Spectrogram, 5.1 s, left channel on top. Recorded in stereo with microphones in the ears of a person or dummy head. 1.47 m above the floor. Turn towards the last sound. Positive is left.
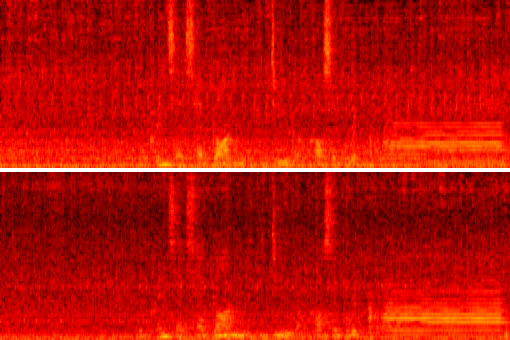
turn(degrees=-10)  # may be behind; listen again after turning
